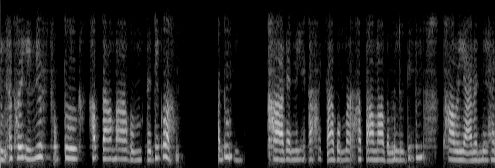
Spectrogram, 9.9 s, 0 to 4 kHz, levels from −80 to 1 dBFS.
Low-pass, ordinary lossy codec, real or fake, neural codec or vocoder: 3.6 kHz; Opus, 32 kbps; fake; codec, 24 kHz, 1 kbps, SNAC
